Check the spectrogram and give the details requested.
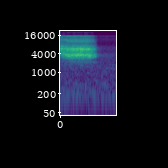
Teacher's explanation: In French, you don't say ch, you say shh, like this, shh, SH.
